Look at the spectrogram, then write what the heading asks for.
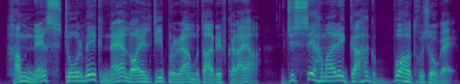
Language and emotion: Urdu, happy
